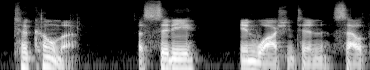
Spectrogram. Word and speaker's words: Tacoma: would really mispronounce but i've actually heard some people say tacoma it is tacoma a city in washington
